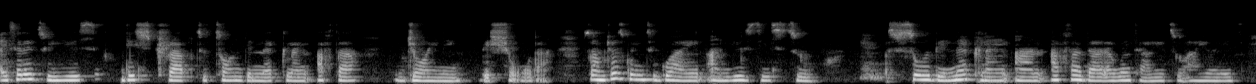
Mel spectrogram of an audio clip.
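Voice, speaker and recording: Against noticeable background noise, a soft-spoken woman talks with fairly even intonation. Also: medium pitch for a woman, moderate pace. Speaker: tailor. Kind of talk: tutorial.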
